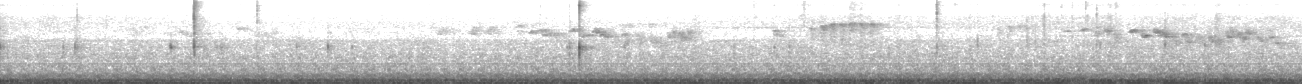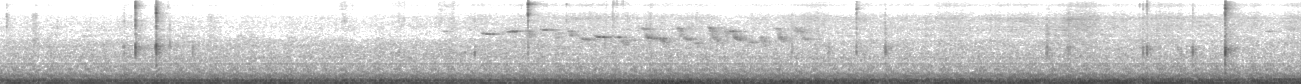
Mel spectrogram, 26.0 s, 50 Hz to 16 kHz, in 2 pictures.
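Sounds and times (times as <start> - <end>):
steady low hum: 0.0 - 26.0
bird chirping: 4.3 - 9.0, 9.9 - 13.0, 17.4 - 21.4.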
